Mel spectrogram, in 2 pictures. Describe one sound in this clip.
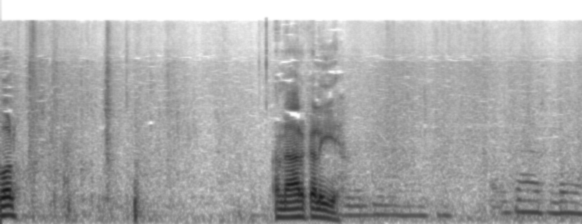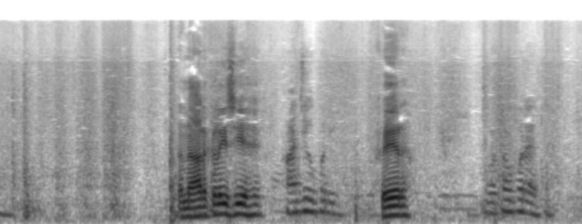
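Fabric rustles as it is unfolded and spread out.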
